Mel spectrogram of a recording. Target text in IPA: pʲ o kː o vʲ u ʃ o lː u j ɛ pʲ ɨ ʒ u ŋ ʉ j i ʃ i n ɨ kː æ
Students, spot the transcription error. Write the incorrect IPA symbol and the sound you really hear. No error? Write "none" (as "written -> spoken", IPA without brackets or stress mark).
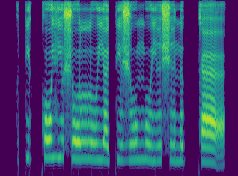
ʉ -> u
